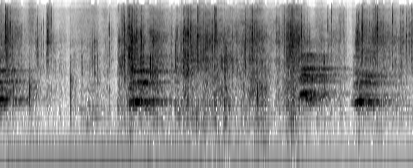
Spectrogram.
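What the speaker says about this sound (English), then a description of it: "It's my dog Max, sorry about that." A pet dog named Max barking indoors, a few sharp, separate barks with rustling and shuffling sounds between them.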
